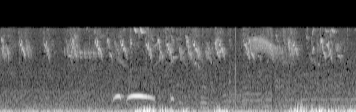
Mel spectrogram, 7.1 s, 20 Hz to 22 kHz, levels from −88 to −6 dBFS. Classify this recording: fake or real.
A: real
